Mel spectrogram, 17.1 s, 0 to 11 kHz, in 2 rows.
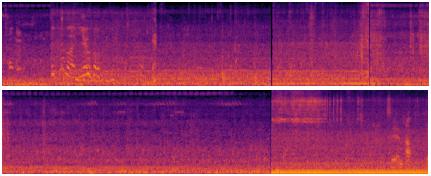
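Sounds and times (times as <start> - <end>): insect chirping: 13.9 - 15.7.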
